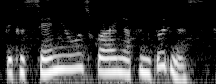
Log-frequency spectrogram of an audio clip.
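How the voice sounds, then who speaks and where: A woman's voice: a little high, brisk, dark tone, slightly rough, low-quality recording. A woman storyteller reading a children's story expressively, with informal asides.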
